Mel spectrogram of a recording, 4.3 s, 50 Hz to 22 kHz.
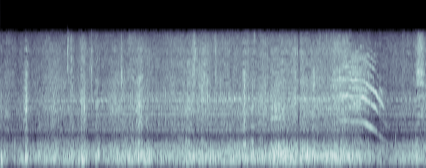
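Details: A spotted hyena whoops at night in the Mara in June 2017 as hyenas gather to harass lionesses off a zebra kill; the whoop sweeps downward near the end, half-buried in steady hissing noise.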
